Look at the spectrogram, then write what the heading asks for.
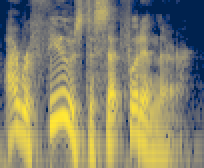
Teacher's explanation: accent when the t comes between two vowel sounds and then we can link that final consonant sound that flap t with the beginning vowel sound in in and it's going to sound like foot in to set foot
